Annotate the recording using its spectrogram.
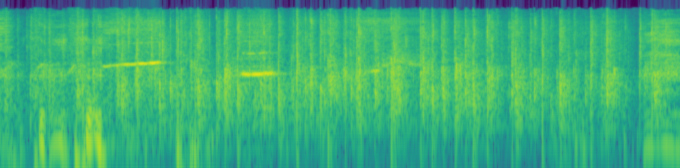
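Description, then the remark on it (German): An audience at a church service applauds to welcome people watching from home, a dense steady patter of many hands clapping at once, loud and continuous throughout, with a few brief whistle-like tones and murmuring voices mixed in. “Wir sind heute viel weniger, aber hoffentlich war der Applaus dafür umso stärker.”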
